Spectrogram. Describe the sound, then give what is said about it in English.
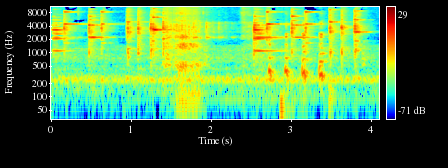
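An alarm clock ringing with a rapid series of bright, chiming tones in short repeated bursts, briefly interrupted by a rustling noise, with no one speaking. “Okay, this is what my alarm clock sounds like.”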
